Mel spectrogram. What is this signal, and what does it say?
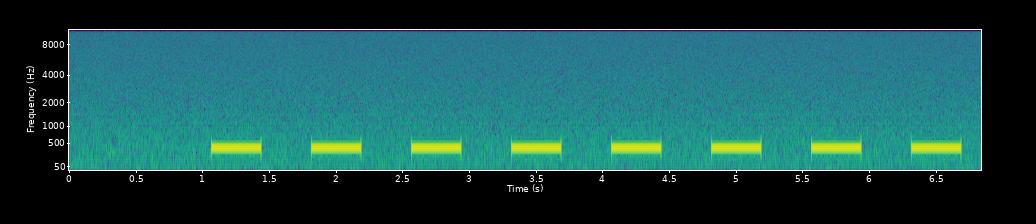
Telephone call progress tone (as in the UK, Australia and similar networks), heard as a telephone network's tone, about 400 Hz, 0.375 s on and 0.375 s off. Busy tone.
